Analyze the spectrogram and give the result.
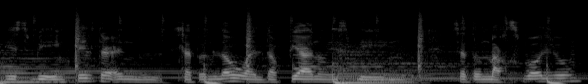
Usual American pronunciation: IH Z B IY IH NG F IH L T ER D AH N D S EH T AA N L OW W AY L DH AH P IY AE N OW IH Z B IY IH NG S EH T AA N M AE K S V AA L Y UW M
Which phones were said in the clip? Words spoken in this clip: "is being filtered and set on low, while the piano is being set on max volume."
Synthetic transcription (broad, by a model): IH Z B IY IH NG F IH L T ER AH N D S EH T AA N L OW W AY L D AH P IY N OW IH S B IY IH NG S EH T AA N M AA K S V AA L Y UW M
